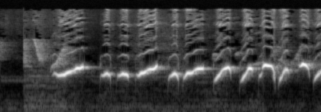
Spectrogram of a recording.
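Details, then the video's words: White-rumped shama lure song to make other shamas reply: a rhythmic series of clear, slurred whistled notes repeated about four times a second, each rising and falling. "pancingan murai batu ini bikin GAMPANG NYAUT murai lainnya"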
